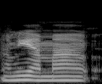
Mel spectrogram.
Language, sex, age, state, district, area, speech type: Assamese, female, 60+, Assam, Morigaon, rural, spontaneous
